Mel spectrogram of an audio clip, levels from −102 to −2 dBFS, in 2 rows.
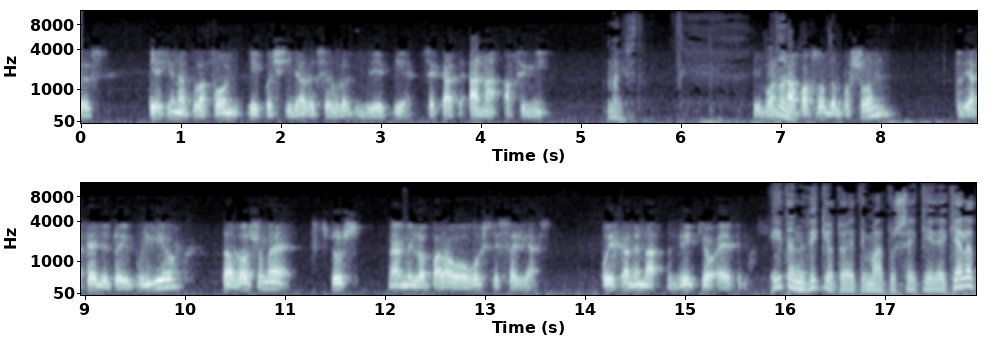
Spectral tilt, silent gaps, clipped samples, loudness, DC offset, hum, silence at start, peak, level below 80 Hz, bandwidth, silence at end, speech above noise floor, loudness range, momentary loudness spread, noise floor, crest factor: -6 dB/octave; none; under 0.1%; -20 LUFS; under 0.1%; none; 0 s; 0 dBFS; -56 dBFS; 11.5 kHz; 0 s; 40 dB; 5 LU; 12 LU; -59 dBFS; 20 dB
